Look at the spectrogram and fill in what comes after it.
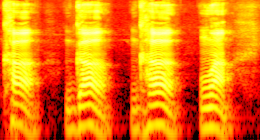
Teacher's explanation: तीनों आवाजें कहाँ से निकलती हैं? कंठ से निकलती हैं। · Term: कंठस्थ व्यंजन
